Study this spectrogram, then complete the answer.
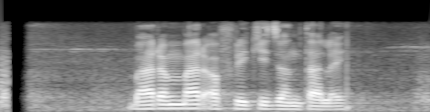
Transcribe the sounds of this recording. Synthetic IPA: baɾʌmbaɾʔʌ̰pʰrikid͡zʌnʌt̪alaj

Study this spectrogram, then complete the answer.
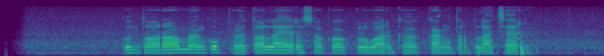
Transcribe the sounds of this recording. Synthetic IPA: kunt̪ɔɾɔmaŋkub̥ɾɔ̤t̪ɔlaɪrsɔkɔkəluwarɡ̥ɔ̤kaŋt̪ərpəlad̥ʒ̥ä̤r

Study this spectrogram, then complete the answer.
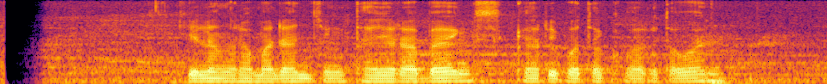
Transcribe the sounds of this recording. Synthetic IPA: kilaŋramadand͡ʒəŋt̪aiɾabɛŋkskaɾipɔt̪akuwart̪awan

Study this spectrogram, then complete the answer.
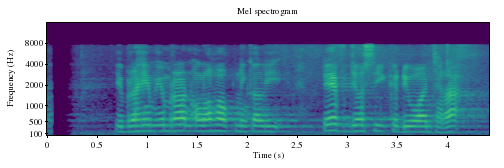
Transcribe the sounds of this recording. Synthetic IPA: ibɾaɦimimɾɔnɔlɔɦɔk̚nikalitɛfd͡ʒɔsikɨrdiwawaɲt͡ʃaɾa

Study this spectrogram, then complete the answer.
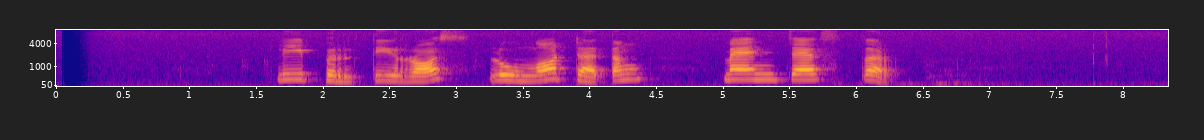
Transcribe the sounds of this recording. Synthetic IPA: lib̥ə̤rt̪iɾɔs | luŋɔɖ̥ä̤t̪əŋ | mɛnt͡ʃɛst̪ər

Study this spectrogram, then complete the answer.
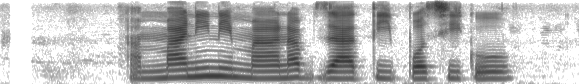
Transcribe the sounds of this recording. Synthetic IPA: a̰mːaninemanʌbd͡zat̪ipʌt͡sʰiko

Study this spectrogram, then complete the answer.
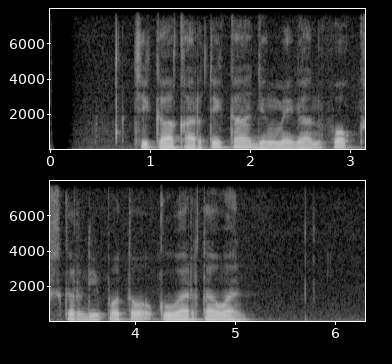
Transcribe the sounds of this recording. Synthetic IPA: t͡ʃikakart̪ikad͡ʒɨŋmeɡanfɔkskɨrdipɔt̪ɔkuwart̪awan

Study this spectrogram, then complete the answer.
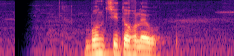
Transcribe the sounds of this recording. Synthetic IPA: bont͡ɕit̪oɦoleo

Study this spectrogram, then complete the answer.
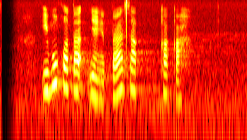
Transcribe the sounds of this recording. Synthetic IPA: ʔibukot̪aɲaɛt̪asakːakah

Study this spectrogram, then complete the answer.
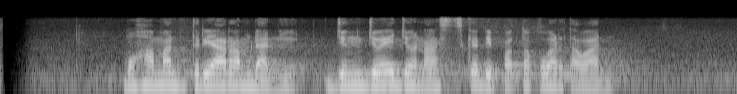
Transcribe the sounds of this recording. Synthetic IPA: muɦamad̚t̪ɾiaɾamdanid͡ʒɨŋd͡ʒoɛd͡ʒɔnaskɨrdipɔt̪ɔkəwart̪awan

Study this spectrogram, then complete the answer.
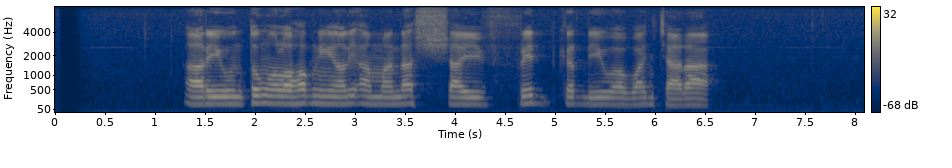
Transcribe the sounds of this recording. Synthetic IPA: ʔaɾiunt̪uŋɔlɔɦɔk̚niŋaliamandaʃaifɾid̪̚kɨrdiwawaɲt͡ʃaɾa

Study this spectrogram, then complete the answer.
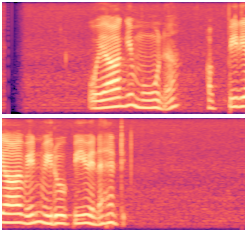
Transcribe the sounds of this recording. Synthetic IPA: ojaːɡemuːnə | ɐpːilijaːʋenʋiɾuːpiːʋenəɦɛʈi

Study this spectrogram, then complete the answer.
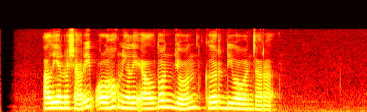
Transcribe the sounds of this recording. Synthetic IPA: ʔaliandoʃaɾip̚ɔlɔɦɔk̚niliɛlt̪ɔnd͡ʒɔnkɨrdiwawaɲt͡ʃaɾa̰

